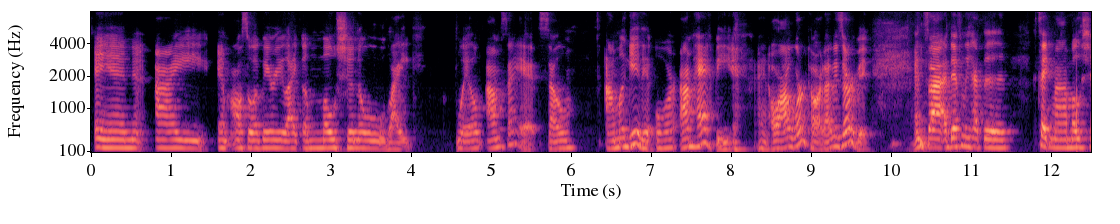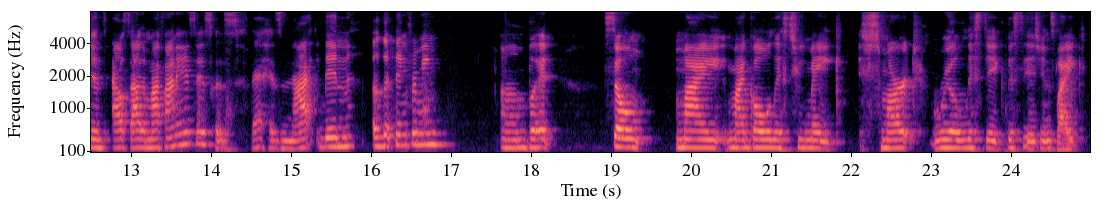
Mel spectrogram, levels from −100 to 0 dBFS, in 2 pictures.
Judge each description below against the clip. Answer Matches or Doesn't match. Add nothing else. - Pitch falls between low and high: Matches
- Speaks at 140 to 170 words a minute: Matches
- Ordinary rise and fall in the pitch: Doesn't match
